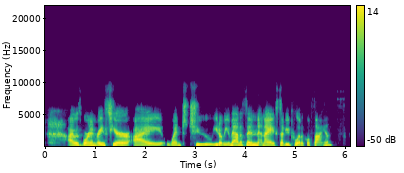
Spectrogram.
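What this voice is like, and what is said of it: Wisconsin accent. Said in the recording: “I am from Wisconsin, which you can probably tell from my accent.”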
